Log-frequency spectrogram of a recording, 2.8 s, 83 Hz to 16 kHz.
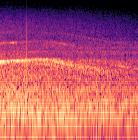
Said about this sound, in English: And just maybe 30, 40 seconds later, the cops just went whizzing by with their sirens on. I knew I had lost them.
